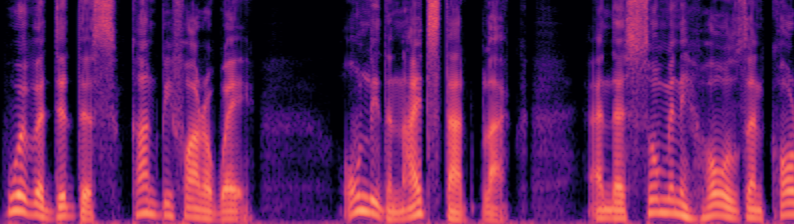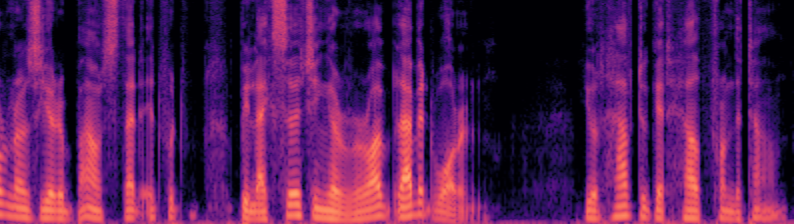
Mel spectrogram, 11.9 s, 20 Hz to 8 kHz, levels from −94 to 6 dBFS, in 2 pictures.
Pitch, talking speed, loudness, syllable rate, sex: 115 Hz, 180 wpm, -22 LUFS, 5.4 syllables/s, male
